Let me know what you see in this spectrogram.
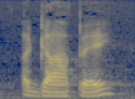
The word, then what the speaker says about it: agape: He calls this most excellent way of living agape. We often pronounce it agape, and so will I, since that's what you're familiar with.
